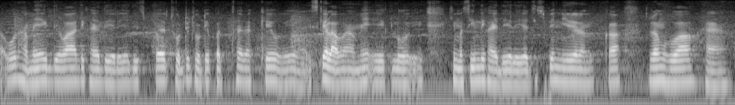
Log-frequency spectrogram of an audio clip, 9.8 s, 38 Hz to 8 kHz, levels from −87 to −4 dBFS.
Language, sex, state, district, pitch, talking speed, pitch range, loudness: Hindi, male, Uttar Pradesh, Saharanpur, 120 Hz, 210 wpm, 115-130 Hz, -21 LUFS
